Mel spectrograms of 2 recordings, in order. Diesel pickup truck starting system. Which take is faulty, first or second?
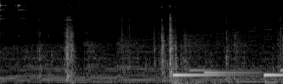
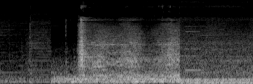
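second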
